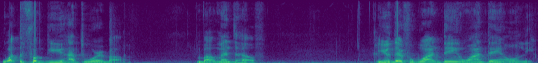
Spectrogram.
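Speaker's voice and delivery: high, heated scolding; exasperated rant. Real, not acted. Host berating an athlete over priorities, exasperated. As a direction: demand an answer, loud and incredulous.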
